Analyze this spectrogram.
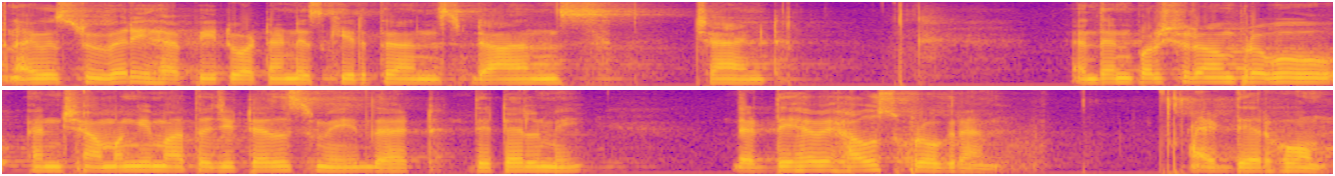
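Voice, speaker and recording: Monotone, flat intonation and very even loudness mark this voice with an Indian accent. It pauses long and often, with noticeable background noise. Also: man, fairly high pitch for a man, moderate pace. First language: Hindi. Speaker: devotee speaker at memorial festival. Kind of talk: devotional testimony. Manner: halting.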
